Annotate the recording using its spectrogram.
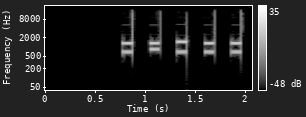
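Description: Touch-tone telephone keypad dialing a number: a quick, even run of short two-note beeps, about three or four a second, starting a little under a second in.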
